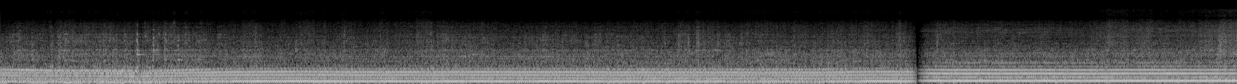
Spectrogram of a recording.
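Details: 1991 Arctic Cat Prowler 440 two-stroke snowmobile after revival: carbs checked, fresh fuel, throttle safety switch bypassed, earlier one-coil miss resolved. Steady, even drone under load that dips briefly, then settles a step higher. Flawless after about an hour's riding.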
